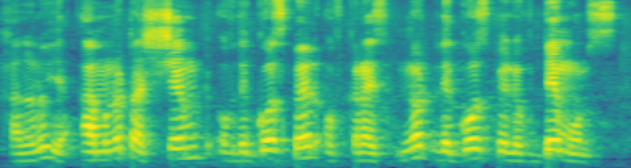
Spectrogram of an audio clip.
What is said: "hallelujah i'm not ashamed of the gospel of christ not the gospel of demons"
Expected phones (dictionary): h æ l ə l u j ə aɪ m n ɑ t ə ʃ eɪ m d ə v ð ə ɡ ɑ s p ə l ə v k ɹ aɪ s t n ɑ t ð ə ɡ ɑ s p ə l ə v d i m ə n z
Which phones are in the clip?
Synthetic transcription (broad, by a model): h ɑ l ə l u j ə aɪ m n ɑ t ə ʃ eɪ m d ə v ð ə ɡ ɑ s p ə l ə v k ɹ aɪ s t n ɑ t ð ə ɡ ɑ s p ə l ə v d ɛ m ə n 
